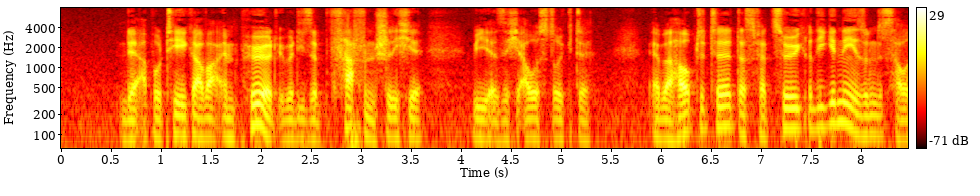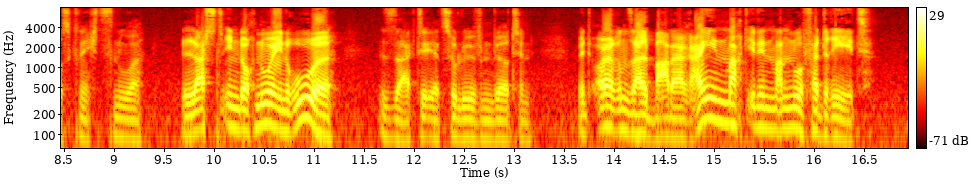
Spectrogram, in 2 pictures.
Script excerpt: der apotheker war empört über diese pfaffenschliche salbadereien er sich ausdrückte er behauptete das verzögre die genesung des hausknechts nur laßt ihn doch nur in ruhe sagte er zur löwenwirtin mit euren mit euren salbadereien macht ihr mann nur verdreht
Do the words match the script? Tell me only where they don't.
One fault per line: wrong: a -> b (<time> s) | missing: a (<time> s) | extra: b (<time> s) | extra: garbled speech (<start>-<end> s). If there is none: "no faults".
wrong: salbadereien -> wie (4.1 s)
missing: mit euren (14.2 s)
extra: den (15.4 s)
